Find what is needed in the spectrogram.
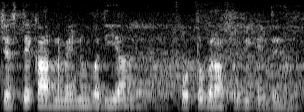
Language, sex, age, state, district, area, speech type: Punjabi, male, 18-30, Punjab, Muktsar, rural, spontaneous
